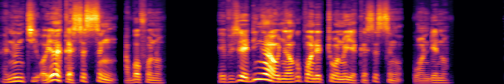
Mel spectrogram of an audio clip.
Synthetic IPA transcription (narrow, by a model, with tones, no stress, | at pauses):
æ˨nũ˦n̩˦tʰi˦ʔɔ˨jɛ˦ɛ˨kʰɛ˨sɪ˦sɪ̃˨na˨bɔ˦fʊ˦nʊ̃˦ | e˨fi˨s̬ɛ˦˨dĩ˦ŋa˨o˨ɲã˨ŋko˦pɔ̃˦ndɪ˦tʰʊ˦nʊ̃˦jɛ˨kʰæ˨sɪ˦sɪ̃˨nwɔ̰̃˨ndɪ˦nʊ̃˦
